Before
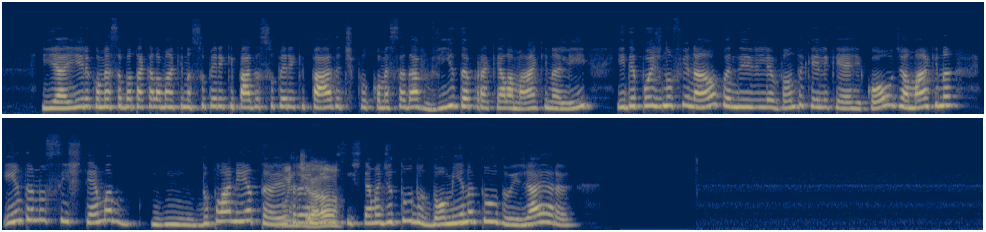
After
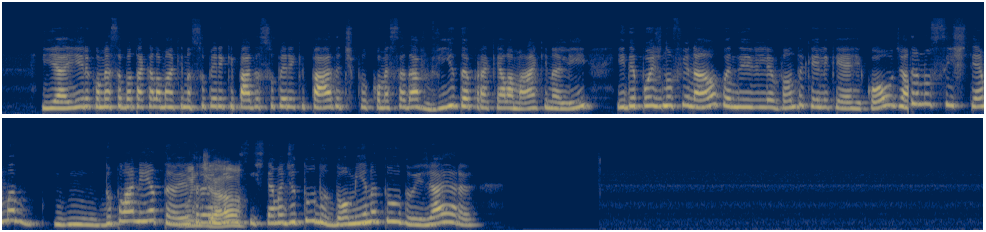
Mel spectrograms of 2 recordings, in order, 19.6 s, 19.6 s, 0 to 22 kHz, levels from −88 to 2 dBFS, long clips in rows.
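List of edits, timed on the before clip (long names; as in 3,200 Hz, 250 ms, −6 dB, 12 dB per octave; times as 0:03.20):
0:09.06–0:10.03: remove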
